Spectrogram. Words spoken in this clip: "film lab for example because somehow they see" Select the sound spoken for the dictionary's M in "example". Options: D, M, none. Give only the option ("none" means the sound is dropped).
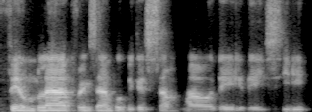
M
